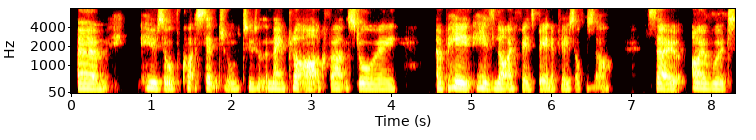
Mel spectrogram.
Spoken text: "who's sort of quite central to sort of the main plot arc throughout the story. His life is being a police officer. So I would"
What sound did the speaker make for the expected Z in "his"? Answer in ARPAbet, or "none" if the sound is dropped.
Z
